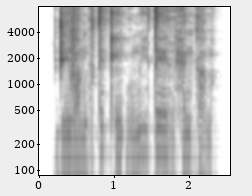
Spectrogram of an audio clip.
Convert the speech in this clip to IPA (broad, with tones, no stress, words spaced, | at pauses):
d͡ʒĩ˨va˨mɡʷɪ˨ tɪ˦kʼĩ˨ɓu˨miː˦ teː˦r hɛ˦ŋka˨m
